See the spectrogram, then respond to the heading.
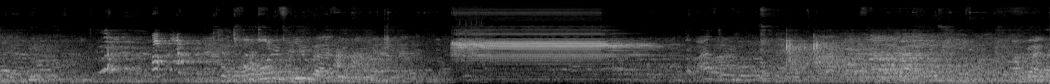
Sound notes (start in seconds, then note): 4.5 buzzer honks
